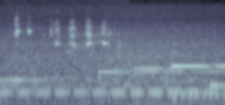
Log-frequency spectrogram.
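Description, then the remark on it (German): A dolphin chatters in a quick series of short, high, squeaky clicks and chirps for about a second as it leaps out of the water, followed by a steady low humming tone. No one speaks. “klickert auf und springt vergnügt aus dem Wasser”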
